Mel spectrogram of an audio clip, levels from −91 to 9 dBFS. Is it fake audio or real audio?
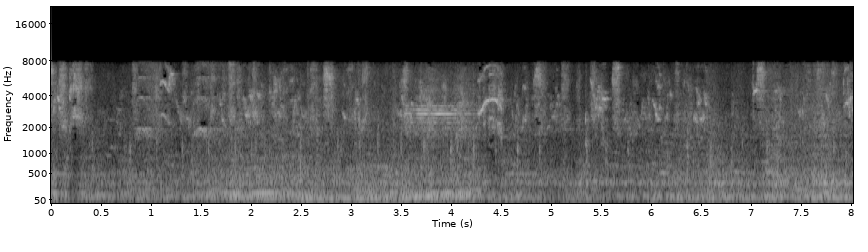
real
